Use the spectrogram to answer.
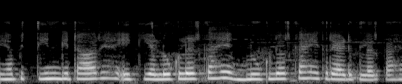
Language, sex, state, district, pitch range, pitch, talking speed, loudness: Hindi, female, Haryana, Charkhi Dadri, 240-260 Hz, 255 Hz, 265 wpm, -15 LUFS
